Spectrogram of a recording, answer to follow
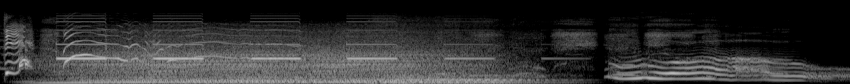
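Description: Cartoon truck reversing: a short high electronic beep repeating about twice a second over a low engine rumble, stopping about five and a half seconds in. Then a drawn-out wavering groan from a cartoon voice.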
